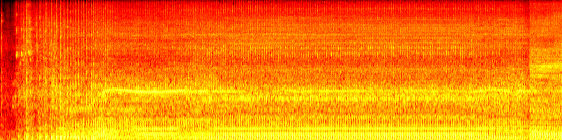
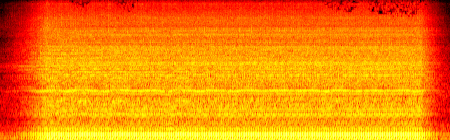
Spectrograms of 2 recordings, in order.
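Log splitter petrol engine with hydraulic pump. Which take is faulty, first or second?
second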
